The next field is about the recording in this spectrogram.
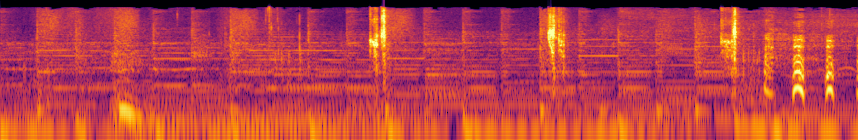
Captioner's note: both smooching; both laugh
